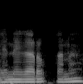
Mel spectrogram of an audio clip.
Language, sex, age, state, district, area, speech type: Santali, male, 45-60, Odisha, Mayurbhanj, rural, spontaneous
